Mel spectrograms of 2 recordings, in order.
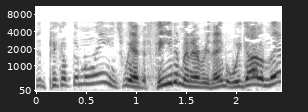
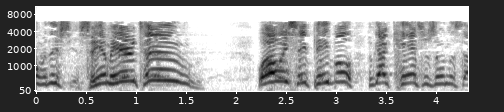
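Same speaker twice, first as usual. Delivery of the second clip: mock doubters; 11 semitones higher, 7 dB louder than usual. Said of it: "imitating people challenging him".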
